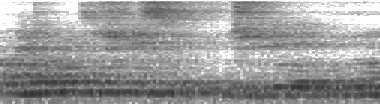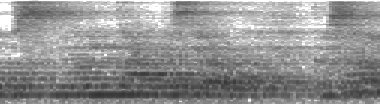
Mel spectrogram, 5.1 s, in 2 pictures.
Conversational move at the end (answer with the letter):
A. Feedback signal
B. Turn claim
A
